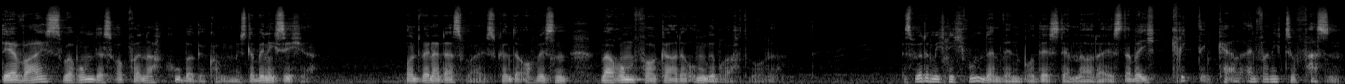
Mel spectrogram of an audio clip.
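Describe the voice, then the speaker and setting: An actor playing a blunt, sardonic police lieutenant in a radio drama, talking in a wry, deliberate way. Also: male voice, sits low, expressive, a little mellow, slight background noise. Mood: wry, musing.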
